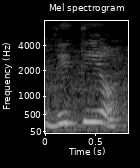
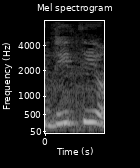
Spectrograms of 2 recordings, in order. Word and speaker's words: দ্বিতীয়: ভাবেই উচ্চারণ করছি ধ্বনি তারপরে আবার যদি বলি দ্বিতীয় তাহলে দ্বিতীয় দ্বিতীয় বানানেও কিন্তু দয় শব্দের শুরুতে যে দ এর সঙ্গে বফলা যুক্ত রয়েছে সেই ব এর কোন উচ্চারণ তো হচ্ছেই না উচ্চারণ করছিই না এবং এই দ এর উপরও কোন প্রভাব ফেলছে না আমরা স্বাভাবিকভাবে যেভাবে দ্বিতীয়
